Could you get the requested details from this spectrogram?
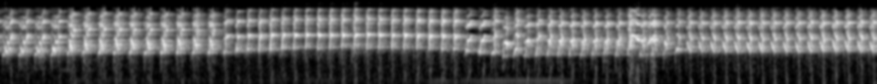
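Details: Long ngekek chatter from a fighter lovebird, played to coax silent lovebirds into singing. Unbroken, rapid, buzzy rattle of squeaky pulses that briefly roughens and dips in pitch near the middle before running on.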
